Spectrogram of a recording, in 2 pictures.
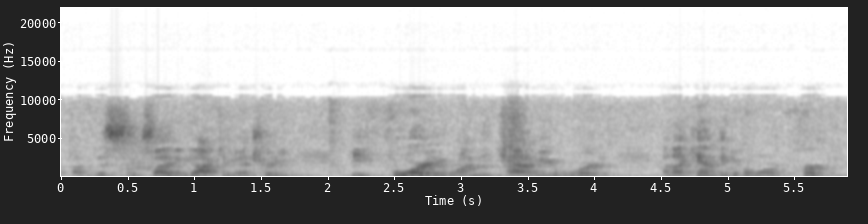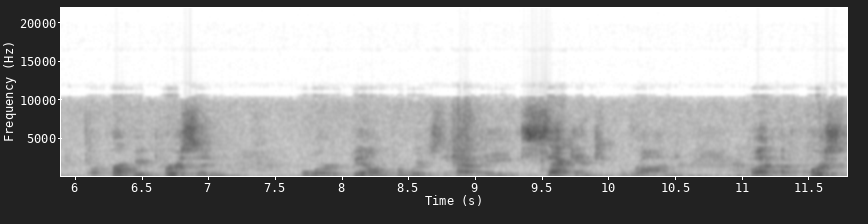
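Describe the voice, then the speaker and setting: A man hosting a screening event, giving an introduction speech with emphatic repetition. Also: on the low side. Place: event hall before an audience. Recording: roomy, noisy hall, far from mic.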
